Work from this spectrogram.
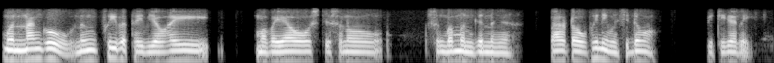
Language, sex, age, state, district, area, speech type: Bodo, male, 30-45, Assam, Udalguri, rural, conversation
